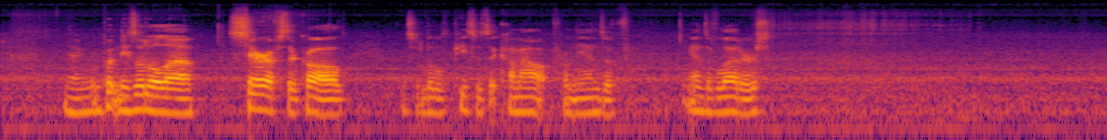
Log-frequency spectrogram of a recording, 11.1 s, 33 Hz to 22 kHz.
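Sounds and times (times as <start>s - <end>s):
room hiss: 0.0s - 10.5s
marker scratching on paper: 7.7s - 9.8s.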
